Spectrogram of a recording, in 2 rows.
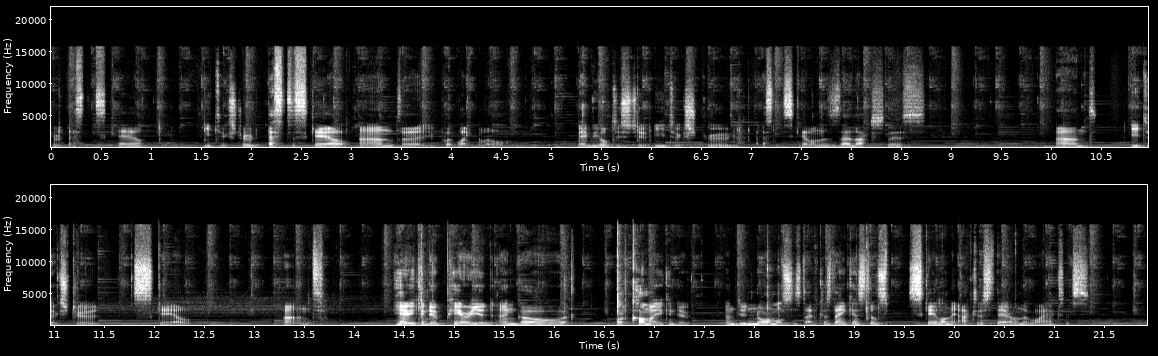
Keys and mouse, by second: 0.9 click, 1.0 e, 1.3 click, 1.5 s, 2.9 middle click, 4.1 click, 4.6 click, 4.9 middle click, 5.8 e, 6.8 s, 7.0 z, 8.0 click, 10.7 e, 11.0 click, 11.1 s, 11.6 click, 12.9 middle click, 13.7 middle click, 18.1 s, 19.1 y, 20.3 middle click, 21.0 click, 21.6 click.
